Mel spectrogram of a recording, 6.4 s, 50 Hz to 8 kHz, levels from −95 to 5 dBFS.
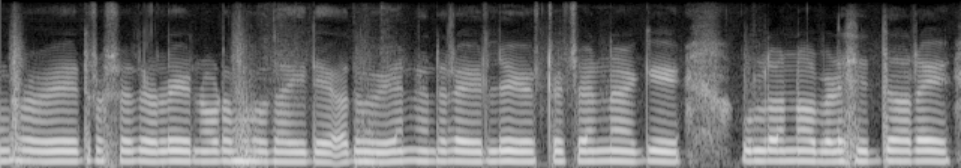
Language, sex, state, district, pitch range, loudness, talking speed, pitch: Kannada, female, Karnataka, Shimoga, 175-180 Hz, -14 LUFS, 105 wpm, 180 Hz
